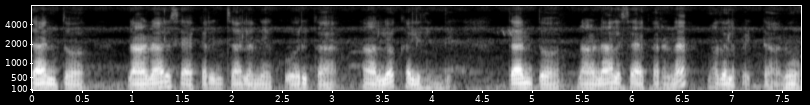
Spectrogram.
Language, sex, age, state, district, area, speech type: Telugu, female, 30-45, Andhra Pradesh, Konaseema, rural, spontaneous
